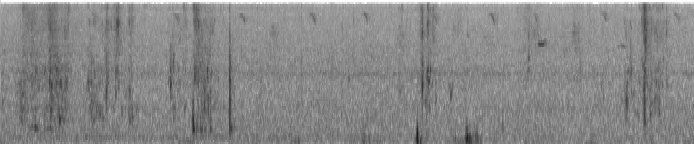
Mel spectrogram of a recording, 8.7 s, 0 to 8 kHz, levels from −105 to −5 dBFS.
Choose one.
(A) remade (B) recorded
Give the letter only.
B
